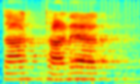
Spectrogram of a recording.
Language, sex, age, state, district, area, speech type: Goan Konkani, female, 45-60, Goa, Murmgao, rural, spontaneous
